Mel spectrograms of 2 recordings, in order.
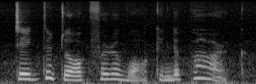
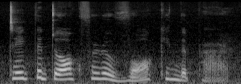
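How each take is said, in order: First: The word park carries the main stress. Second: The word walk carries the main stress. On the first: It must be the park and nowhere else. "If I place the stress on the word park" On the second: Going for a walk is what matters. "You're going to take it for a walk. That is important over here"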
